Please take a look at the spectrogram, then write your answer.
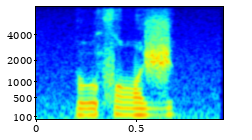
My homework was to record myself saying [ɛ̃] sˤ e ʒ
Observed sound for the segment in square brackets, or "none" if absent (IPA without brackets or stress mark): ɛ̃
